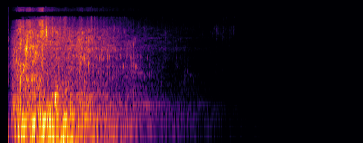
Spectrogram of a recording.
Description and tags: small-spill-splash-pour-splat-paint
Splashy, maybe kind of gross sounding.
